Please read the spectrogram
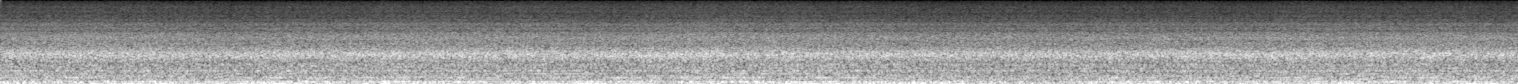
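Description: Steady background noise with a low rumble and hiss, wavering a little in loudness but with no distinct events.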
